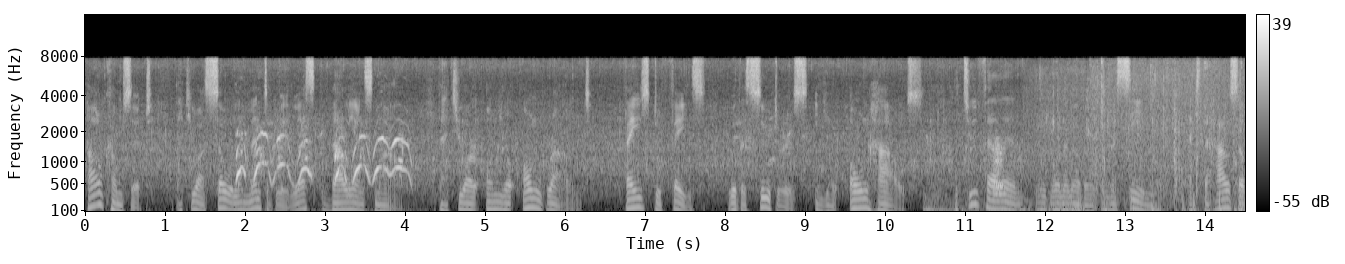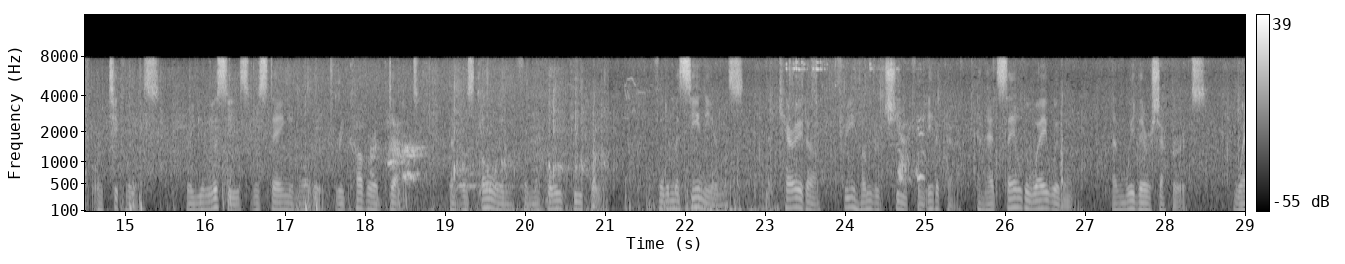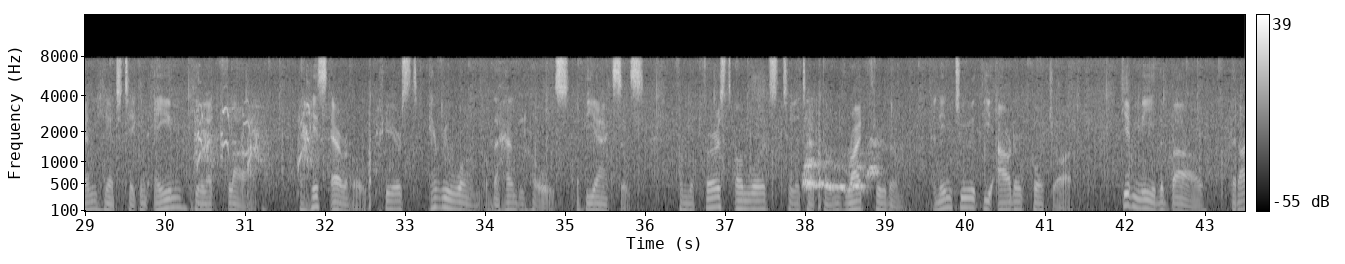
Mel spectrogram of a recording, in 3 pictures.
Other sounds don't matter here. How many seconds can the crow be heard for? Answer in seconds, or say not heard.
not heard.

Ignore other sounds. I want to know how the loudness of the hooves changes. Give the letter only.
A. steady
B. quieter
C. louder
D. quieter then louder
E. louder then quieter
A.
